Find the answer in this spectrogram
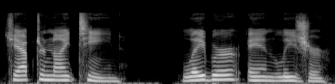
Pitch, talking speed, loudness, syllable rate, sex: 180 Hz, 90 wpm, -16 LUFS, 4.1 syllables/s, female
